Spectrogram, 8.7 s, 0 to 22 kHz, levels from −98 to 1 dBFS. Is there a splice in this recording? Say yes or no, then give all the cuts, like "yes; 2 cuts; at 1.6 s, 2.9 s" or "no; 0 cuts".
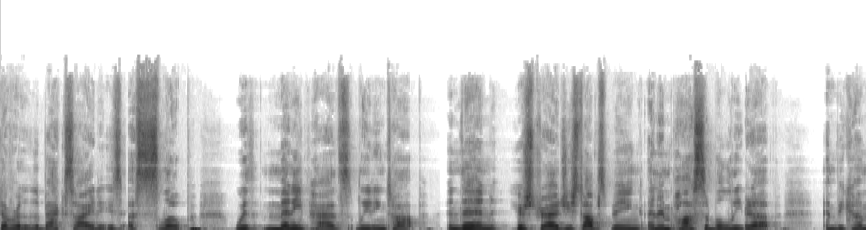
yes; 4 cuts; at 1.2 s, 3.9 s, 4.4 s, 7.4 s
